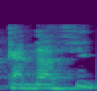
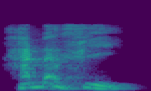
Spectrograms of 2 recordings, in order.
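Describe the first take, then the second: First: The name is said the usual French way. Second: The name is said the way Arabic speakers say it. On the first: "comme nous on dit" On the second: "ils disent Hadafi"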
